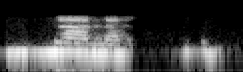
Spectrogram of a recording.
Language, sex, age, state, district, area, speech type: Sindhi, female, 45-60, Gujarat, Surat, urban, conversation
